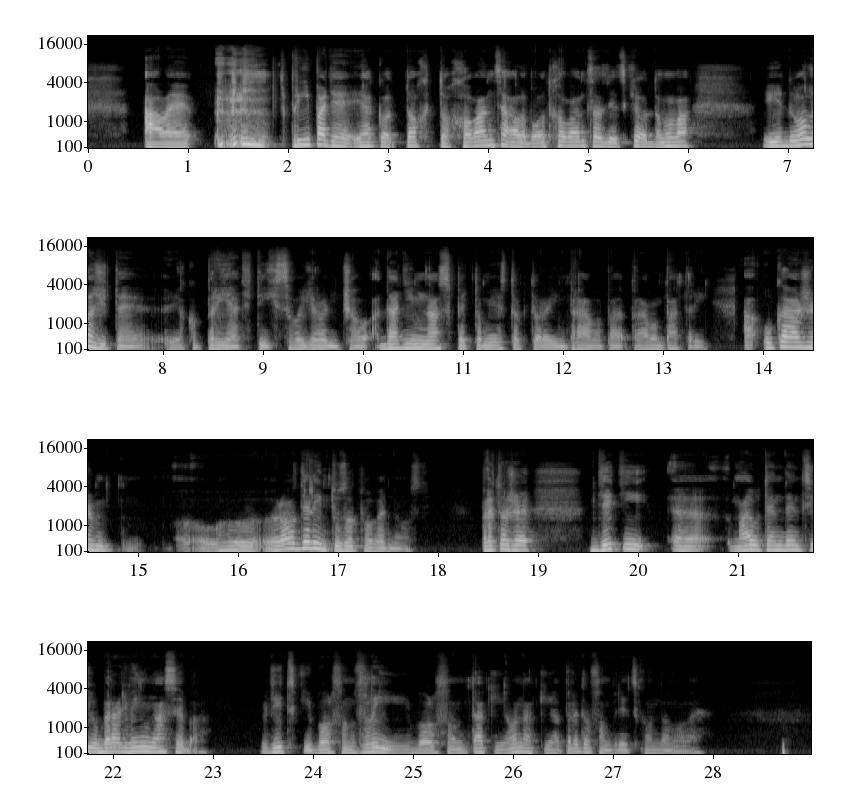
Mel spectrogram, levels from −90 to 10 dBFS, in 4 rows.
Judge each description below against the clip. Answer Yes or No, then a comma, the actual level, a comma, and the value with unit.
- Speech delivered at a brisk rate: No, average, 115 wpm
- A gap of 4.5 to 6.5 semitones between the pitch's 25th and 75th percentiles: Yes, average, 5.1 semitones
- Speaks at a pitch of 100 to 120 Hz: No, low, 135 Hz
